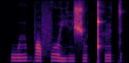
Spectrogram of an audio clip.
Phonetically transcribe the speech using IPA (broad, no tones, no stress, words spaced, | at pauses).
wɯbɒ fojiʃu ǃʰʏt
